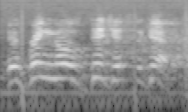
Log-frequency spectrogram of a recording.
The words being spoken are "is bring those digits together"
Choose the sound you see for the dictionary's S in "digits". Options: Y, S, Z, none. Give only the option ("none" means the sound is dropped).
S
